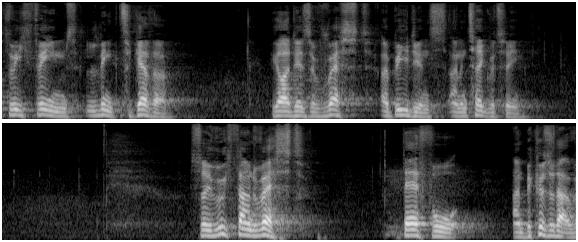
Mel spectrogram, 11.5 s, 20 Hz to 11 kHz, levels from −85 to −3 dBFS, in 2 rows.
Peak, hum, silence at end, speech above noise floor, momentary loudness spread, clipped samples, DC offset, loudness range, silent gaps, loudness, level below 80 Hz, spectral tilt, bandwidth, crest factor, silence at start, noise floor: -2 dBFS; none; 0 s; 40 dB; 15 LU; under 0.1%; under 0.1%; 10 LU; none; -24 LUFS; -66 dBFS; -5.5 dB/octave; 11 kHz; 22 dB; 0 s; -64 dBFS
